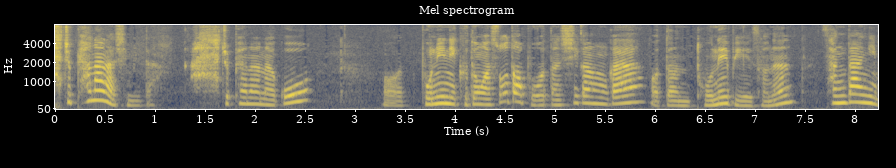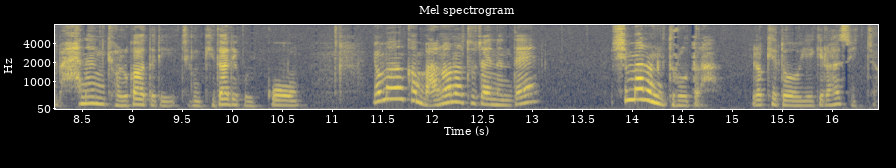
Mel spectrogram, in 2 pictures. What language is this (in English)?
Korean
